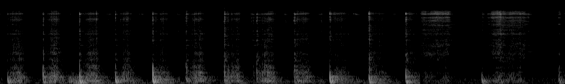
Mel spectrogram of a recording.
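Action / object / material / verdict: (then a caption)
scrape / kinetic sand shape scored with a steel knife edge / kinetic sand / none. A steel kitchen knife edge scores and scratches crosshatch lines into a hand-sized, solid, dense green kinetic sand seahorse shape resting on a white surface, with a pink sand shape lying untouched nearby. A steady series of short, gritty rasping strokes repeats about every third of a second, each with a low, soft thud under a bright, sandy scrape that quickly fades.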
